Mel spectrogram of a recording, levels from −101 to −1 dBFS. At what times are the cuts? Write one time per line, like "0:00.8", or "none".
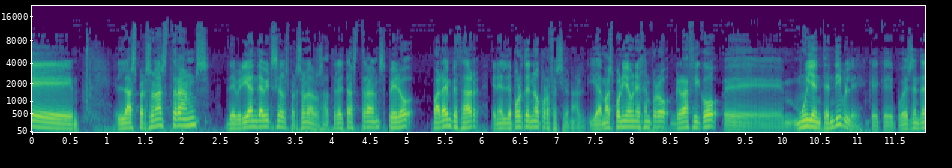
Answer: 0:02.5
0:03.4
0:04.7
0:06.1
